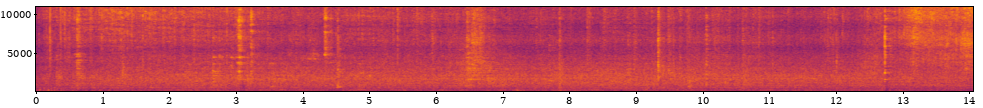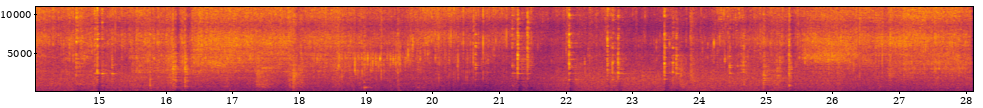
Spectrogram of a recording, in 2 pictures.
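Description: A portobello mushroom cap sizzling as it fries in fat in a copper pan, a steady hiss with scattered sharp clicks of a spoon against the pan as the chef bastes it.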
